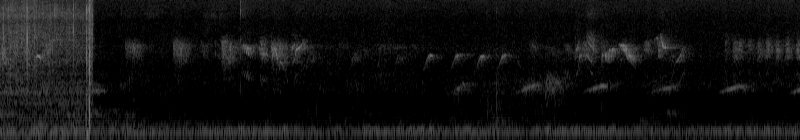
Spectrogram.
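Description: Faint bird calls: from about halfway through, a series of short rising chirps repeated about twice a second, with quicker high notes above them, over a low steady hum. A single sharp click sounds under a second in.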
